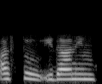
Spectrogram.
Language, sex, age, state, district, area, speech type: Sanskrit, female, 45-60, Karnataka, Udupi, urban, conversation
